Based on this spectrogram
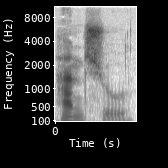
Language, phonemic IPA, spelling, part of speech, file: German, /ˈhantʃuː/, Handschuh, noun, De-Handschuh.ogg
- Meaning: any handwear; glove, mitten, mitt, gauntlet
